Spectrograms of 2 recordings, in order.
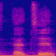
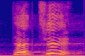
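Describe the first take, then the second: First: It is said in the speaker's normal pitch. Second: It is said in a high-pitched voice.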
